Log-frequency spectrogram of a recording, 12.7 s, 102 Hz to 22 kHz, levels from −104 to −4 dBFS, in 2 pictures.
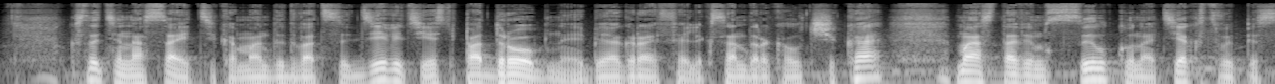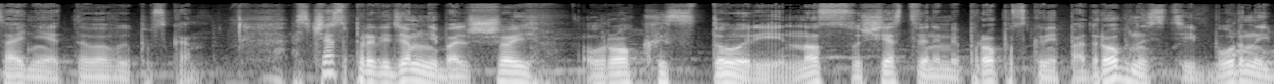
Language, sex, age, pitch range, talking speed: Russian, male, 20-39, 85-120 Hz, 145 wpm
